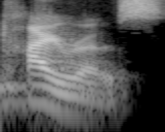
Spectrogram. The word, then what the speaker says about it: kairos: Chronos is spelled C-H-R-O-N-O-S. C-H-R-O-N-O-S. Chronos, kind of like chronological. And the second word is kairos. It's spelled with a K at the beginning. K-A-I-R-O-S. K-A-I-R-O-S.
